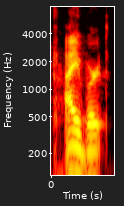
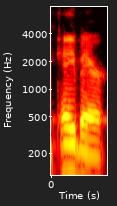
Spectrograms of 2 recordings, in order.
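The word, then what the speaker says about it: Keibert: Kybert. Oh, that last week I said Kybert, and we know Brad corrected me K-Bear, and I was like, what? That's how it's spelled, okay?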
